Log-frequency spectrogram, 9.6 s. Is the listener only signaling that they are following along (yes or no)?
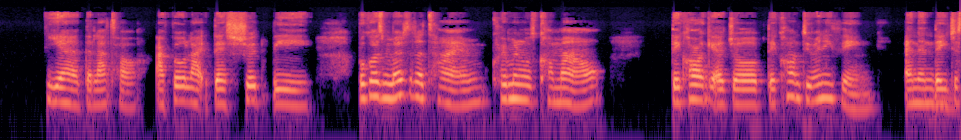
yes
